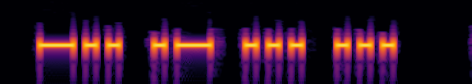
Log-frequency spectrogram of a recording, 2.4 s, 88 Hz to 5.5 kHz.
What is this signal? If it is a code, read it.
Morse code, heard as a keyed tone, about 21 wpm, 600 Hz. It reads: DASS
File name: marienkind2 21wpm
